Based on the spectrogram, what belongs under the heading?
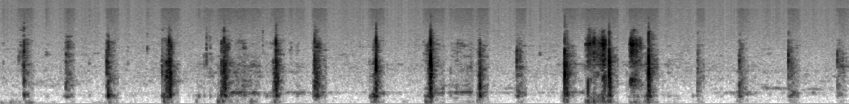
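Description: Quiet, close-miked chewing and biting of food: irregular crisp crunching clicks, two or three a second, crowding together about six seconds in.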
